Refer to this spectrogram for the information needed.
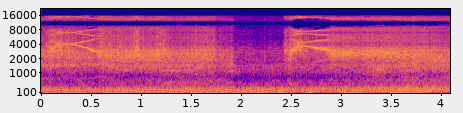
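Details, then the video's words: White stork chicks at Carpinis, Romania, begging for food on 12 August 2014, recorded by a webcam. A few high calls sweep sharply downward, with a gap in the middle, over constant hiss and low rumble. "Poor, hungry storklets"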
